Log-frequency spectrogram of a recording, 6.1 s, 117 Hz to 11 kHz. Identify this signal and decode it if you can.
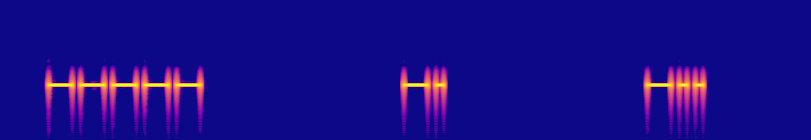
Morse code, heard as a keyed tone, about 20 wpm, spaced as for 5 wpm, 700 Hz. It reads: 0ND
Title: 250 Lesson 40e - BK - Three Characters 20wpm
